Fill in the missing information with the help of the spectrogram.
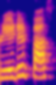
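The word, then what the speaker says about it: read: যেমন ওয়ারের past tense হচ্ছে ওর past participle ও তারপর রেডের রিডের পাস্ট টেন্স। আপনারা উচ্চারণ করেন রিড। রিডের পাস্ট টেন্সের উচ্চারণটা হচ্ছে রেড।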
